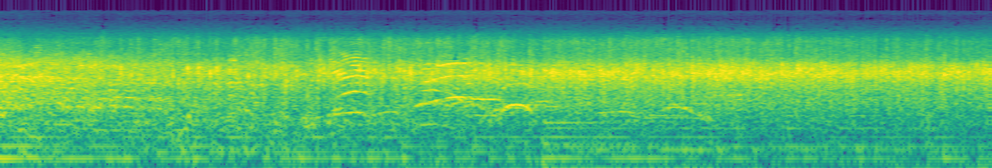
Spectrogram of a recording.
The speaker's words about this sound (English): Women clapped at the premise, and the men clapped at the punchline.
